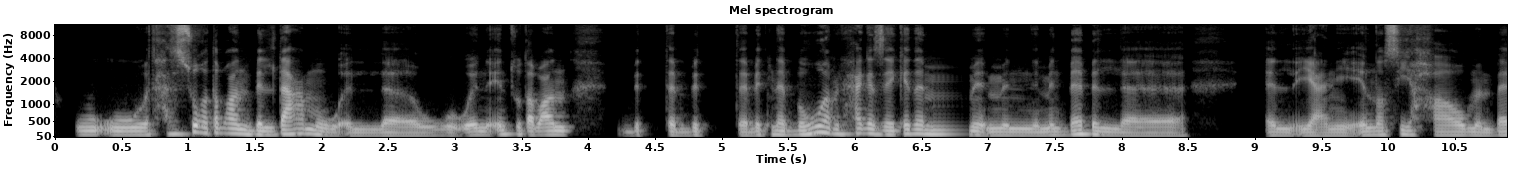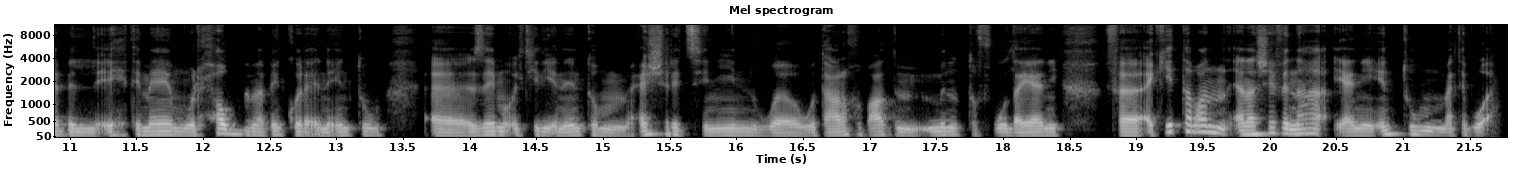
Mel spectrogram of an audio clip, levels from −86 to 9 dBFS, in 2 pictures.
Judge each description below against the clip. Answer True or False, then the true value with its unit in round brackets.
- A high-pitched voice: False (100 Hz)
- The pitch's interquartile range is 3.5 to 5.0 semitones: True (3.9 semitones)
